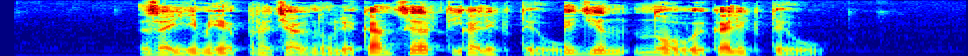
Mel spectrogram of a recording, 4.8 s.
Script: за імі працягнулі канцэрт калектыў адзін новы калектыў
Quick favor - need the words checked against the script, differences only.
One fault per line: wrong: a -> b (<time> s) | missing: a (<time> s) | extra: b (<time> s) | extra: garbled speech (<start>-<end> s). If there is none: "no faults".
no faults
